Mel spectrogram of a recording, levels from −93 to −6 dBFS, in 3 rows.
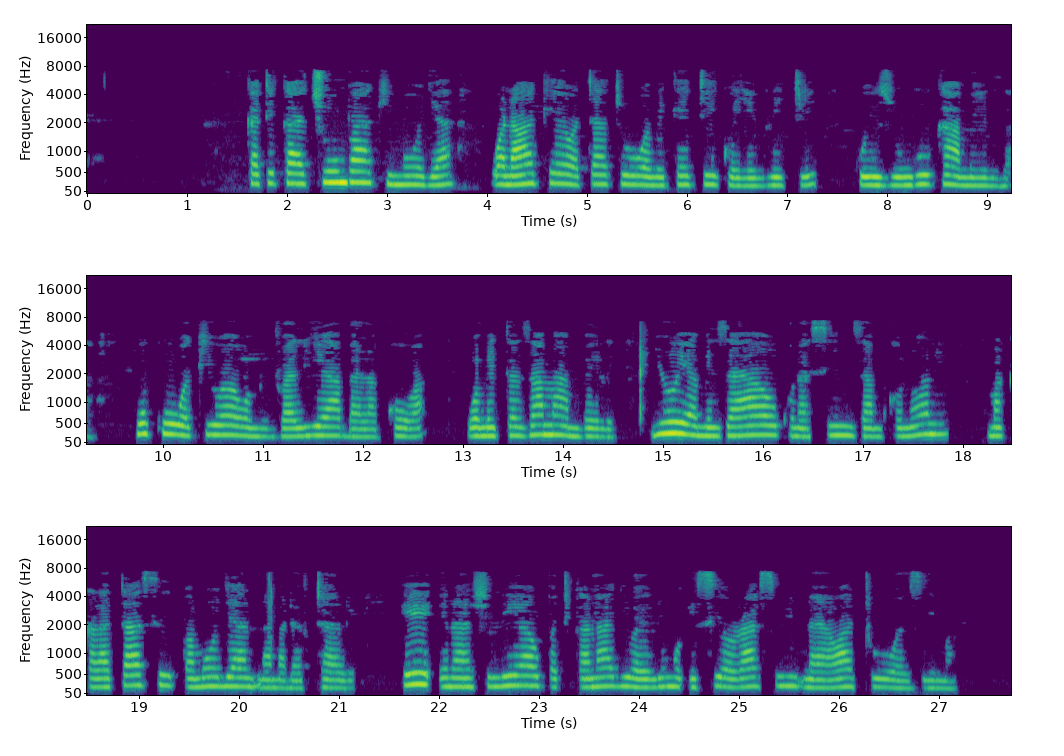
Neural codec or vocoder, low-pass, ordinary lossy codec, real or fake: none; 7.2 kHz; MP3, 32 kbps; real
